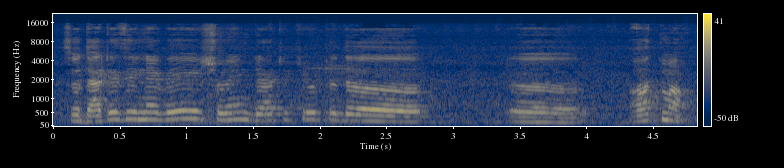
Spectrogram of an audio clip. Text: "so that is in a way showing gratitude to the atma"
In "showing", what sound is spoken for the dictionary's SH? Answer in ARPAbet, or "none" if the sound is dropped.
SH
